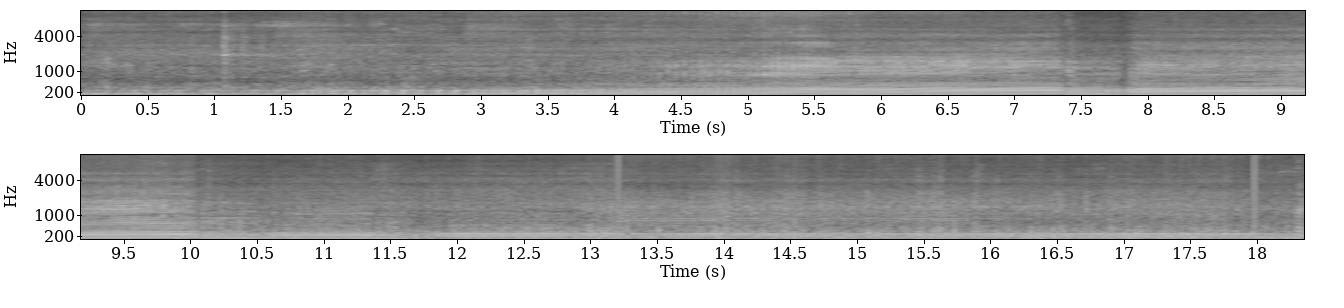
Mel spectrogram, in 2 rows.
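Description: Harley-Davidson Road Glide Special's V-twin, through a 2-into-1 aftermarket exhaust, pulling up through the gears. The engine note rises, drops at an upshift about halfway through, rises again, drops once more, then settles into a steady cruise for the last few seconds.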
